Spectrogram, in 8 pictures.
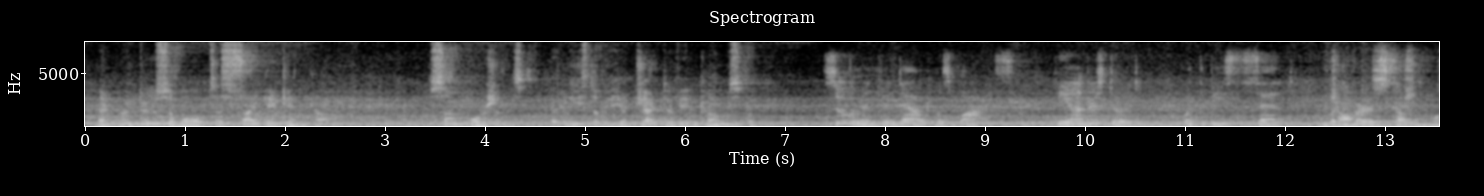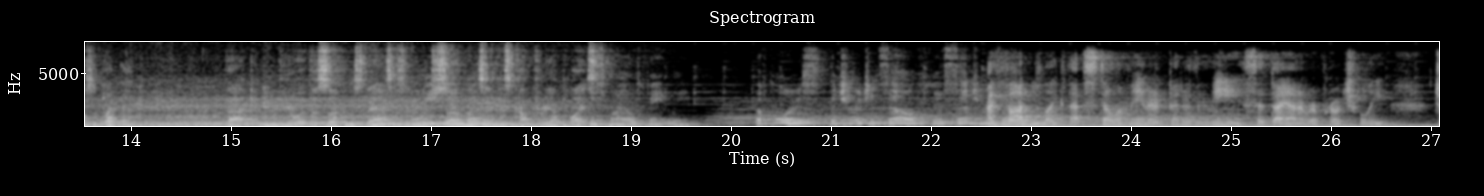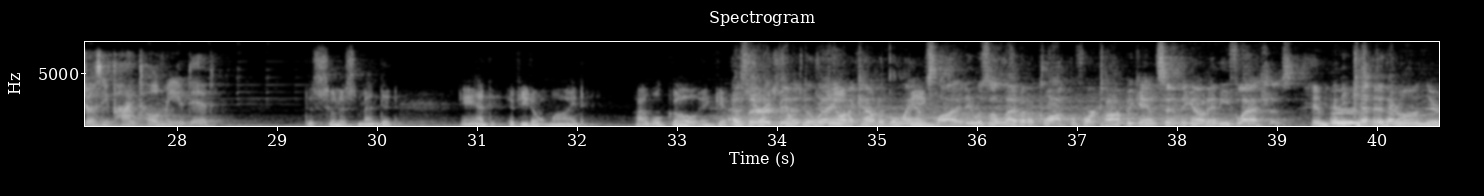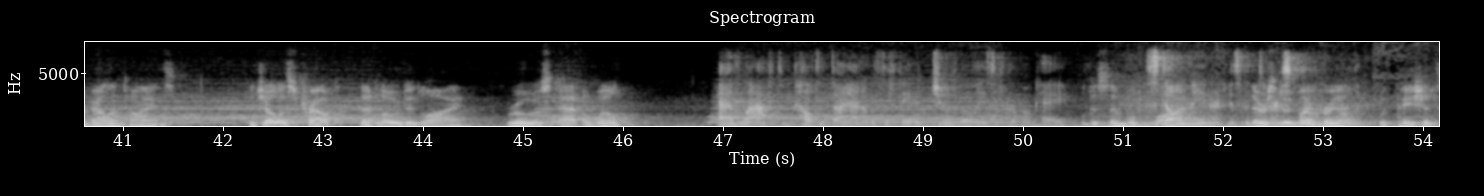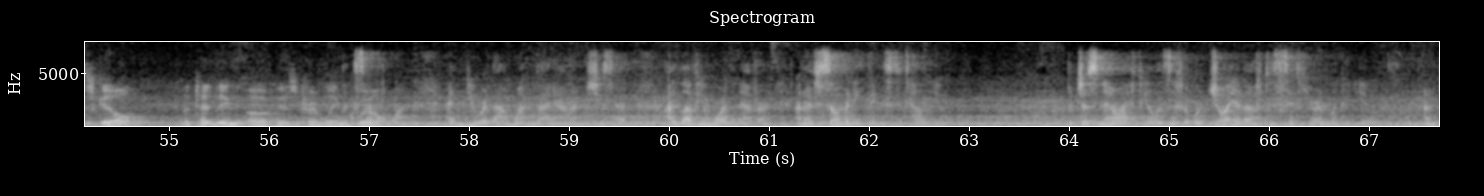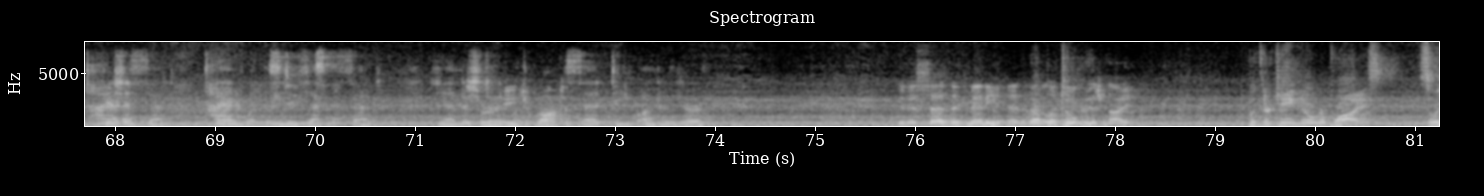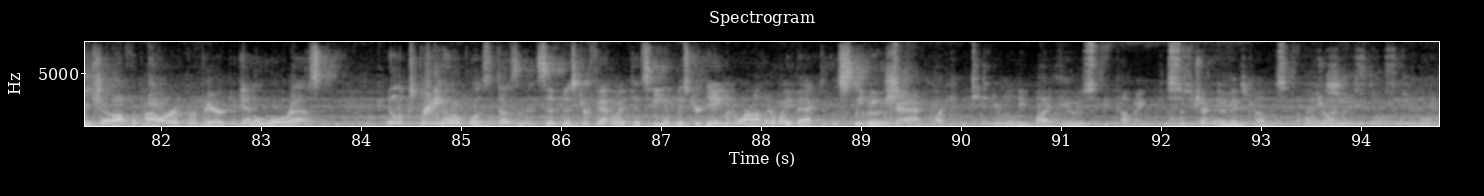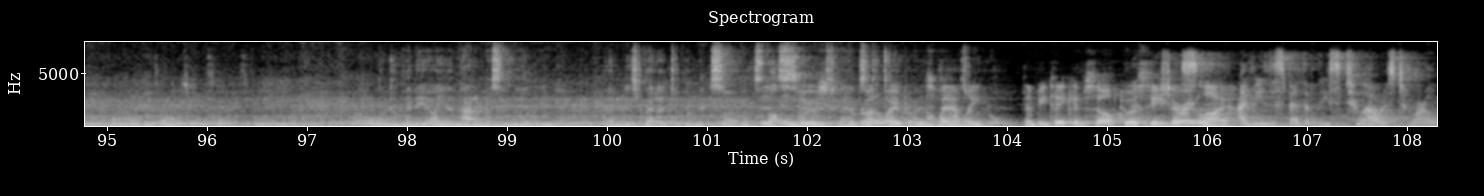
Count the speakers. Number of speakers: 8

